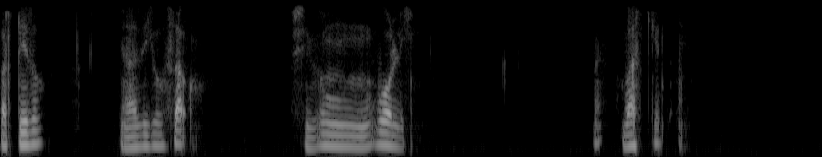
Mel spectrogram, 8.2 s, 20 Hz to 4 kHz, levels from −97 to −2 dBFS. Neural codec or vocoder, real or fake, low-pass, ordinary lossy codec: none; real; 3.6 kHz; MP3, 32 kbps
